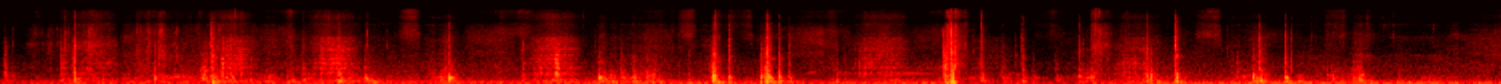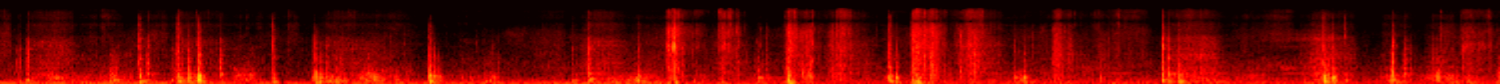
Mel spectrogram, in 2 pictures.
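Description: Sewer inspection camera's push cable being pulled back out of a drain line and handled at the reel, giving irregular clicks and knocks throughout over a low steady hum.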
